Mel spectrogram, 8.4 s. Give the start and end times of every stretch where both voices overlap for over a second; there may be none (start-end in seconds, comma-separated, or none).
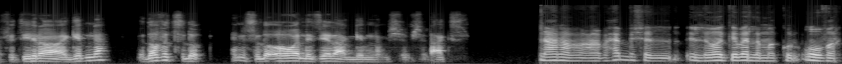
none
